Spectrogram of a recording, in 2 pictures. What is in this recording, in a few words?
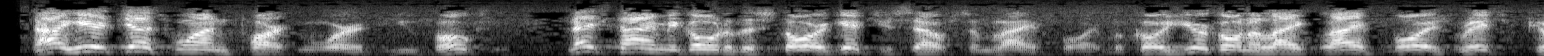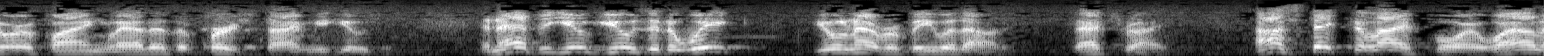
Old Radio Ads; LifeBuoy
